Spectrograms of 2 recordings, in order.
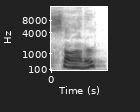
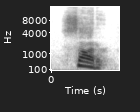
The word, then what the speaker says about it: solder: Now, if you will simply look up on the internet the word solder, you will find that in North America, it is pronounced as if it is spelled s o dde er, solder.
